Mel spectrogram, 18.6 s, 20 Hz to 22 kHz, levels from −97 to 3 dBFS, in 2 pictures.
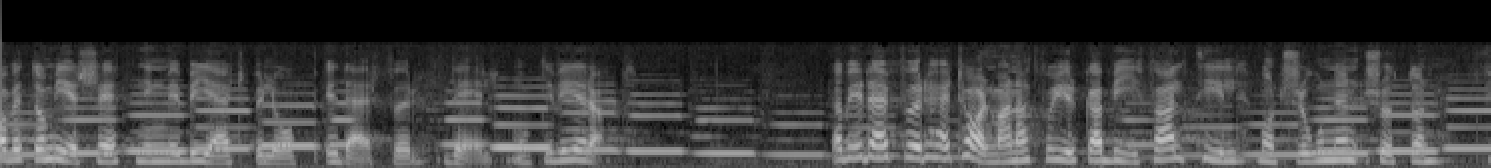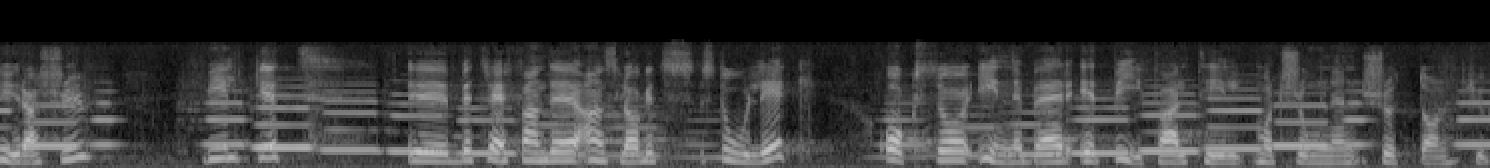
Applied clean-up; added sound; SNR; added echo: none; Wind instrument, woodwind instrument; 6 dB; none.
